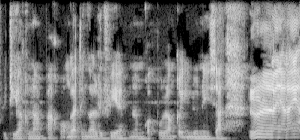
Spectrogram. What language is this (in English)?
Indonesian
